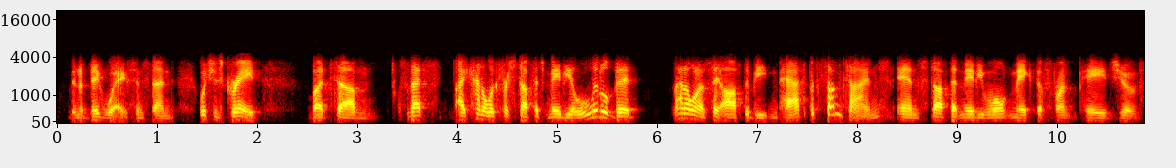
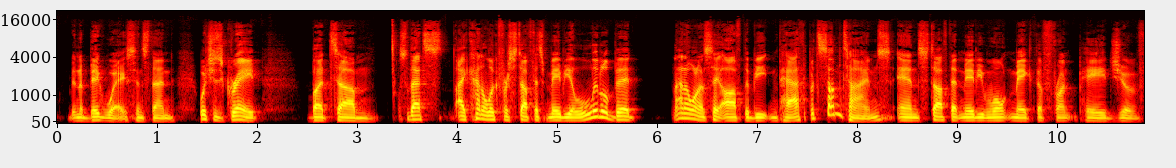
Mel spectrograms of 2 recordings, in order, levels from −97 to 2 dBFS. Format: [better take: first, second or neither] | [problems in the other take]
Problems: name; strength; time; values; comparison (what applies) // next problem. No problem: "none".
second | phone-call audio; nothing above 3.5 kHz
